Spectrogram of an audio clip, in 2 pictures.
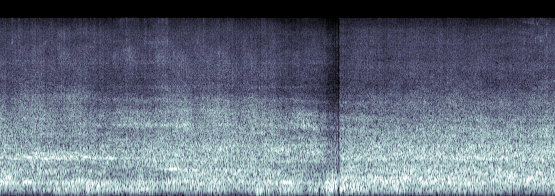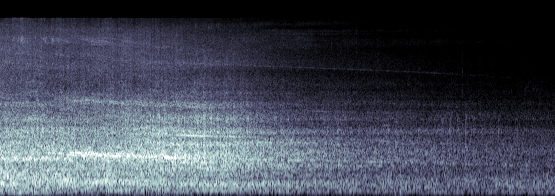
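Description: Electric commuter trains passing close by: wheels running on the rails and a motor whine that glides up and down in pitch. There is a brief break about seven seconds in where one train gives way to the next. The sound fades steadily from about sixteen seconds on as the train draws away.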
